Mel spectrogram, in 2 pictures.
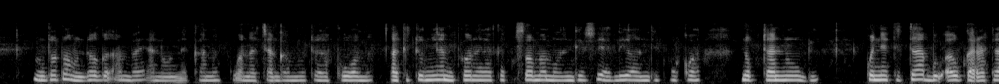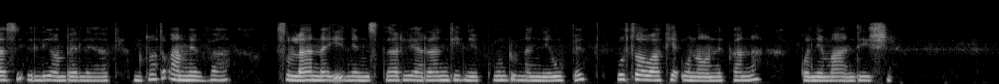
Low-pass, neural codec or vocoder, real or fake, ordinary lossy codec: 7.2 kHz; codec, 16 kHz, 4.8 kbps, FACodec; fake; Opus, 24 kbps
